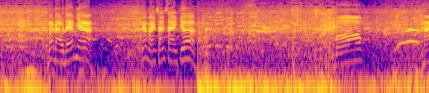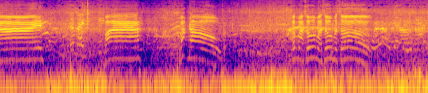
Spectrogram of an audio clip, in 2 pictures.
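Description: Young children shout and call out excitedly nearby.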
